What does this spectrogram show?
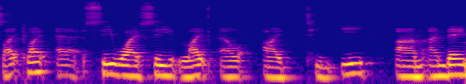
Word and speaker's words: Cyclite: And then there's also one which I might check out from a brand called, I think it's pronounced Cyclite, CYC Lite, LITE.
